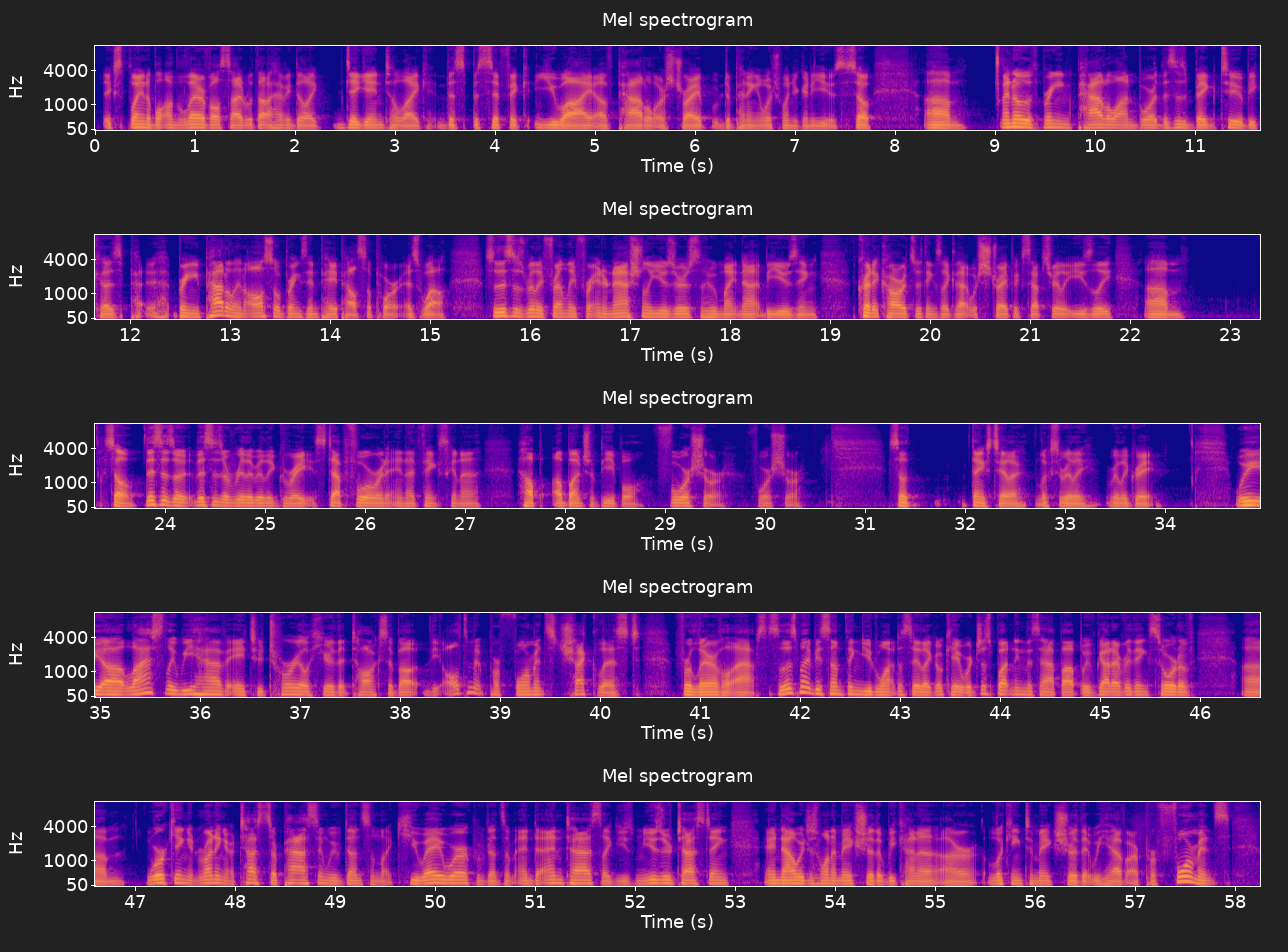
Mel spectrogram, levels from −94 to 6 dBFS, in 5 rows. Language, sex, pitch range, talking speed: English, male, 105-125 Hz, 200 wpm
